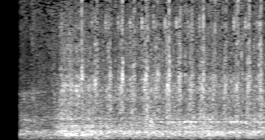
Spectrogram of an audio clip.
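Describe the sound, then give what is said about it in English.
A sewing machine stitches headscarves at a community center in Christchurch, New Zealand, with a steady, even whir that starts suddenly and keeps running without pause. “Volunteers come together Sunday, sewing headscarves at a community center in Christchurch, New Zealand.”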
